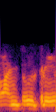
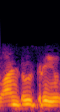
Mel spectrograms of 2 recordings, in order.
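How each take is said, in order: The two takes are said the same way.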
